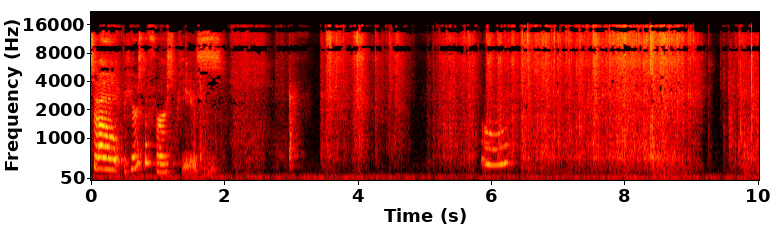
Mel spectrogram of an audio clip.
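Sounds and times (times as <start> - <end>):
tissue paper rustling: 1.0 - 10.0.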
